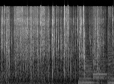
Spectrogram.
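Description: Background music, with a plastic soft-bait bag crinkling for the first second and a half as worms are pulled out of it.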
